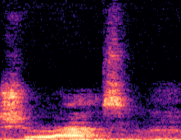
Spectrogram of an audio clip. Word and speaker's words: Shiraz: Oh my God, Shiraz. That's how you say it, Shiraz, or an too oaky Chardonnay.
